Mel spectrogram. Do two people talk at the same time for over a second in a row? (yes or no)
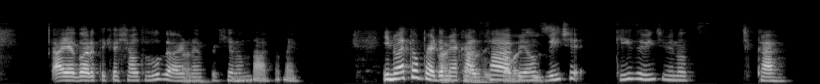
yes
